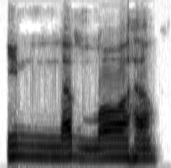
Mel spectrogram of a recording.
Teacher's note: ترقيق النون والهاء. كثير من الإخوة يفخمونهما إن الله، أو يفخمون النون أو يفخمون الهاء، وكله خطأ.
